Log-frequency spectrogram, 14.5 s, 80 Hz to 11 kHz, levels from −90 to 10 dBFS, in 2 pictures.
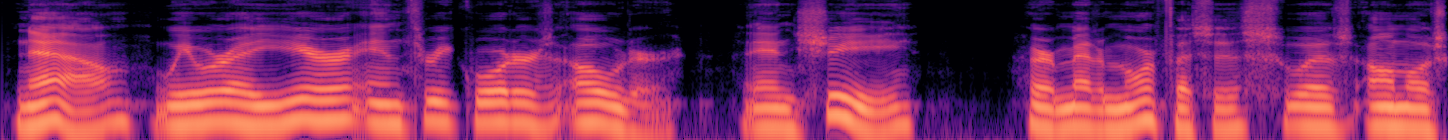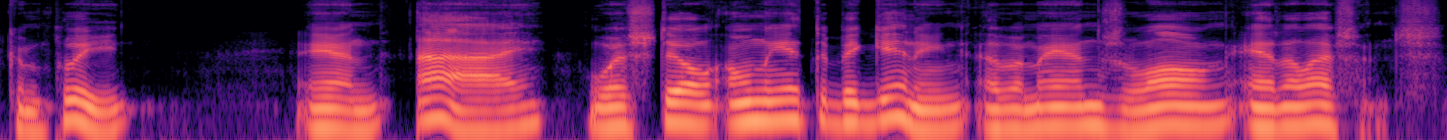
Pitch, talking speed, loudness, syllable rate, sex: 135 Hz, 115 wpm, -16 LUFS, 3.8 syllables/s, male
